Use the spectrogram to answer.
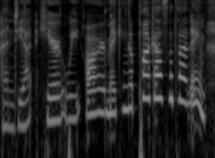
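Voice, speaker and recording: A woman with an American accent and a normal speaking voice, at a moderate pace with lively intonation. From Pennsylvania, US (Harrisburg). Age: 20s. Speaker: podcast host. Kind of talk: solo podcast monologue. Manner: casual, rambling with many fillers.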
